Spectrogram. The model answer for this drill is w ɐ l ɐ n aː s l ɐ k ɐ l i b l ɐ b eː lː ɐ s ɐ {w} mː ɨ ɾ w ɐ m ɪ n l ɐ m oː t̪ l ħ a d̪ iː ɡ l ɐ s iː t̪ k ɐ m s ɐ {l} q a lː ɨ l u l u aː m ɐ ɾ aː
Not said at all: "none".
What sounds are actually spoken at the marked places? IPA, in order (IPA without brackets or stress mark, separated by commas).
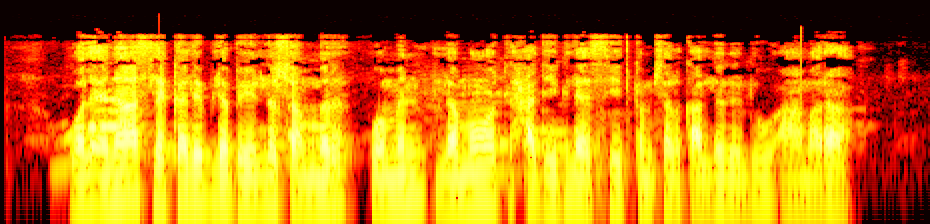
none, l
